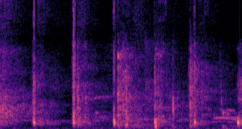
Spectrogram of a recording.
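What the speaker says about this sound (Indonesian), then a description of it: "Tepuk tangan." A short burst of six quick, evenly spaced hand claps in a classroom, close and crisp, with no voices.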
